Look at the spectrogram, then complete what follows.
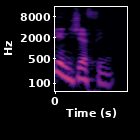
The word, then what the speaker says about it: Jif: a jiffy it's pronounced Jiff not GIF when it comes to the peanut butter yeah hell yeah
